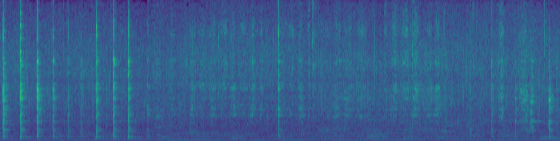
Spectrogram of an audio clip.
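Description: Garlic frying in a pan of hot oil, a steady soft sizzle beneath a few sharp clicks of a utensil stirring near the start, close and moderately quiet, with no one speaking.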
